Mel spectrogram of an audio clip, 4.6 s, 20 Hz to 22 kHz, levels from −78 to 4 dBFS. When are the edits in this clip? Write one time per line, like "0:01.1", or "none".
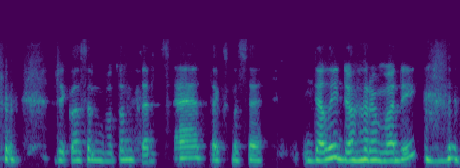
0:02.1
